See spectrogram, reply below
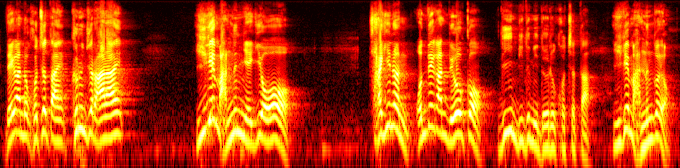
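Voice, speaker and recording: Middle-aged male pastor, high lively voice, emphatic sermon delivery. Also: a little slow, slightly rough. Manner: emphatic preaching, acting out dialogue. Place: church sanctuary. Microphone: TV camera recording.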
